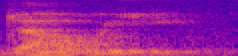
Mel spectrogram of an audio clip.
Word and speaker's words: Douay: sous le nom de Douay Bible. Bon, ça s'écrit D-O-U-A-Y, mais c'est le nom de la ville de Douai, dans le nord de la France.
